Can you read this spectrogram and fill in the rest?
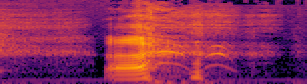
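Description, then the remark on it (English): A single small, stifled sneeze: a quick voiced catch that rises in pitch, then a short breathy burst, all over in about half a second above a faint steady hum. “I have no but, small sneezes.”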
